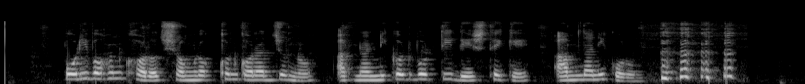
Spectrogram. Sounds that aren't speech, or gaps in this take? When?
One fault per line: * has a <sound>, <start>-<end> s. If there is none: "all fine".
* has a laugh, 6.6-7.4 s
